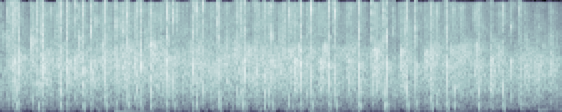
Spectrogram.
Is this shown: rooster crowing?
no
